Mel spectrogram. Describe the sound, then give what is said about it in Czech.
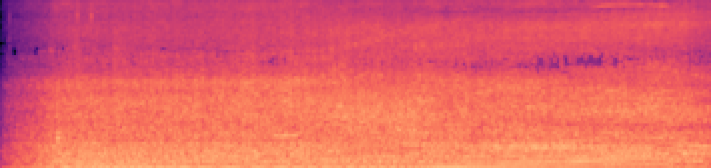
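A bus carrying refugees idles at the Serbia–Croatia border, the threshold of the European Union, with a steady, loud low rumble that holds for several seconds without letting up, no voices over it. “Sedmice su prošle pre nego što ga je ovaj autobus dovezao na prag Evropske unije.”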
